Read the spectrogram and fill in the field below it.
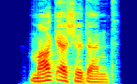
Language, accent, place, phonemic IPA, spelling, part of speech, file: German, Germany, Berlin, /ˈmaʁkɛɐ̯ˌʃʏtɐnt/, markerschütternd, adjective, De-markerschütternd.ogg
- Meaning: bloodcurdling, agonizing, excruciating, piercing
